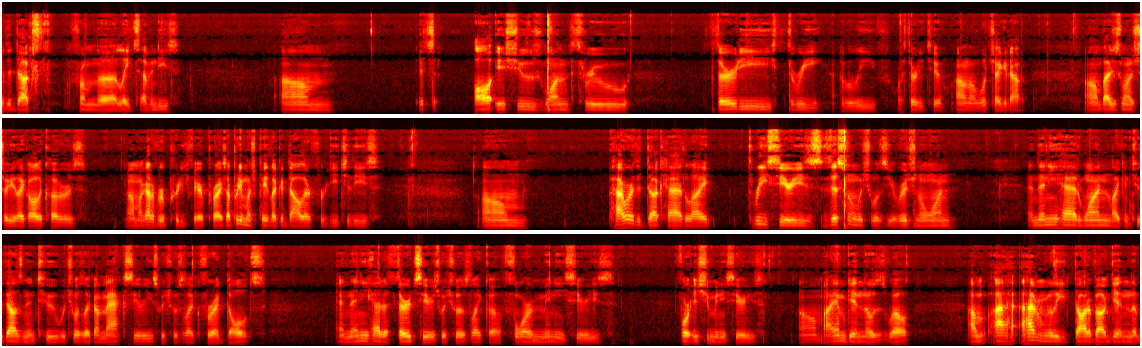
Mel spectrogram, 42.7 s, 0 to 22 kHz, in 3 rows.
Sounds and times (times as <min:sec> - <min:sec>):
Speech: 0:00.0 - 0:02.3, 0:03.4 - 0:04.2, 0:05.2 - 0:07.9, 0:08.9 - 0:12.8, 0:13.5 - 0:19.0, 0:20.1 - 0:20.8, 0:21.8 - 0:26.2, 0:27.0 - 0:31.8, 0:32.6 - 0:36.2, 0:36.9 - 0:39.8, 0:40.5 - 0:42.6.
